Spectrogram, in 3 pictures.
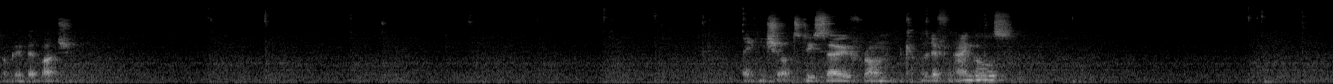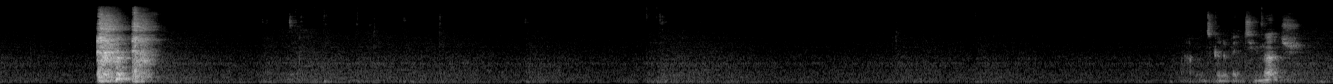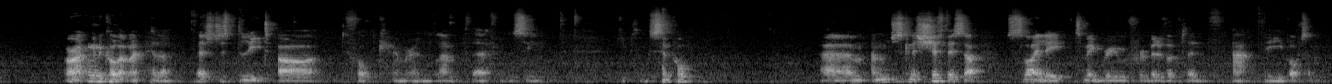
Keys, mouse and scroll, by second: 0.1 a, 0.4 right click, 0.6 r, 2.1 shift+click, 2.2-6.6 typing, 2.5 right click, 3.2 shift+click, 5.2 right click, 6.0 shift+click, 6.4 right click, 7.1 shift+click, 7.6 shift+middle click, 7.6 a, 8.1 r, 8.8 shift+click, 9.0 shift+middle click, 9.6 right click, 9.6 a, 9.8 r, 10.4 shift+click, 10.6 r, 12.5 click, 12.6 a, 13.0 ctrl+middle click, 13.2 shift+middle click, 13.6 middle click, 15.6 shift+middle click, 16.2 ctrl+middle click, 16.4 a, 16.6 ctrl+middle click, 17.1 a, 17.5 KP_3, 18.3 right click, 19.7 shift+click, 20.0 a, 20.3 ctrl+middle click, 20.7 middle click, 22.6 KP_3, 23.3 ctrl+middle click, 24.6 right click, 25.0 r, 25.9 shift+click, 26.1 a, 26.3 shift+middle click, 26.7 ctrl+middle click, 27.7 right click, 28.3 ctrl+middle click, 28.9 ctrl+middle click, 29.6 shift+right click, 30.1 x, 31.7 shift+middle click, 32.5 KP_1, 33.4 a, 33.4 s, 33.9 shift+middle click, 34.4 g, 36.3 click, 37.1 f, 37.1 z, 37.1 g, 38.3 shift+click, 38.7 shift+middle click, 39.1 a.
